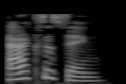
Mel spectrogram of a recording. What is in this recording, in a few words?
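"accessing", British English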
